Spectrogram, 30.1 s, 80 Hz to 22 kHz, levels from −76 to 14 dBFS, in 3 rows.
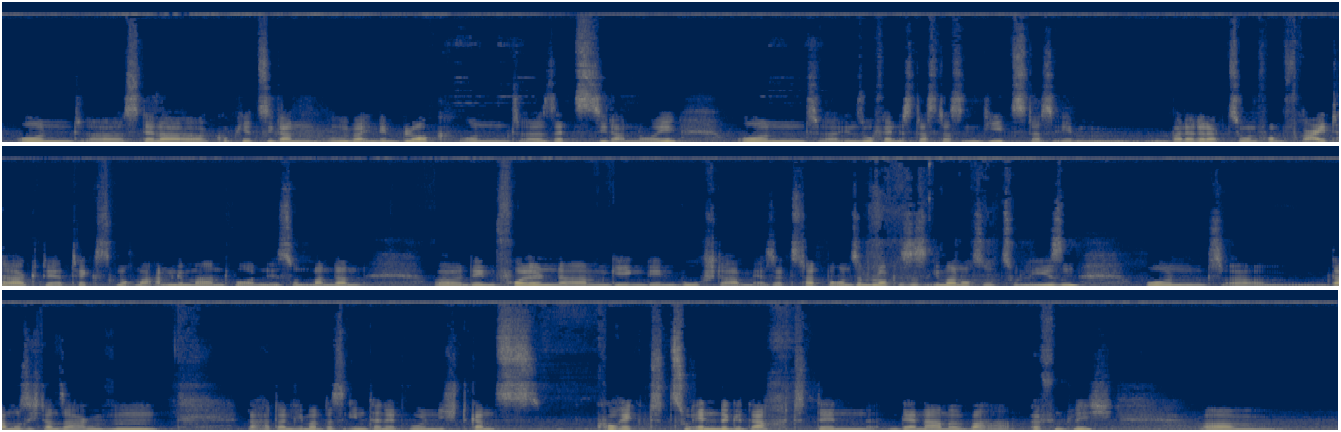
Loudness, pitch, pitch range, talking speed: -28 LUFS, 105 Hz, 95-115 Hz, 170 wpm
